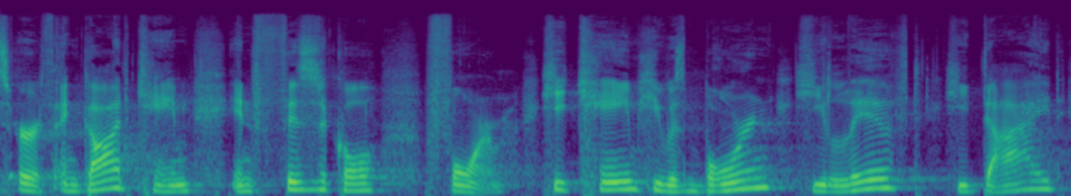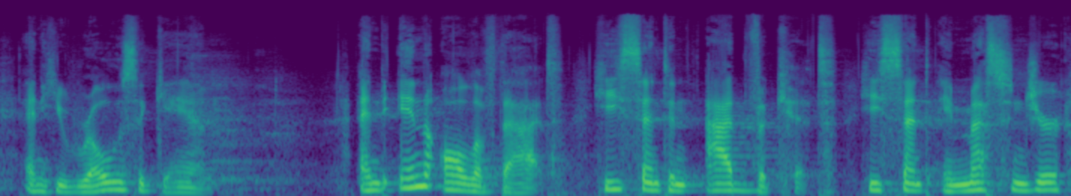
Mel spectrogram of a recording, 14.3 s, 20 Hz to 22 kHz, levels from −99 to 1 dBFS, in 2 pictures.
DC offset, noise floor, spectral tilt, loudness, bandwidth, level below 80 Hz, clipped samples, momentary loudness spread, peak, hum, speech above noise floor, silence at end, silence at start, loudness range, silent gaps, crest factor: under 0.1%; -60 dBFS; -5 dB/octave; -28 LUFS; 16.5 kHz; -62 dBFS; under 0.1%; 11 LU; -8 dBFS; none; 32 dB; 0 s; 0 s; 3 LU; none; 20 dB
